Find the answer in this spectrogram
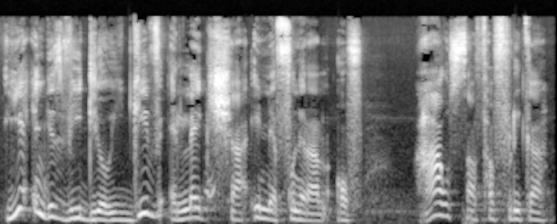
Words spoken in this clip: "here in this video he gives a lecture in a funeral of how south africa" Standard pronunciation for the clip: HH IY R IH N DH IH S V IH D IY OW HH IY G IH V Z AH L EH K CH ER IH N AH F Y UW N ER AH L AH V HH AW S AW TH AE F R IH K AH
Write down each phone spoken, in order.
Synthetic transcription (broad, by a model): HH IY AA IH N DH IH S V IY D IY OW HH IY G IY V AH L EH K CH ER IH N AH F Y UW N ER AH L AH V HH AW S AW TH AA F R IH K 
